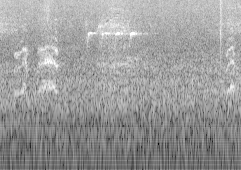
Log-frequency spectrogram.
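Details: Northern goshawk pair waiting to mate: a few short, faint downslurred calls in the first second and another near the end, over steady background hiss and a thin, high, continuous tone.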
